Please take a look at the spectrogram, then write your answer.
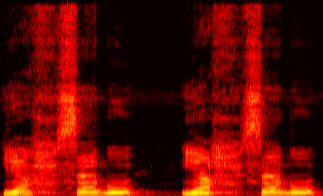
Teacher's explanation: بڑی ہا ہے، اس کو درمیانی حلق سے ادا کریں گے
